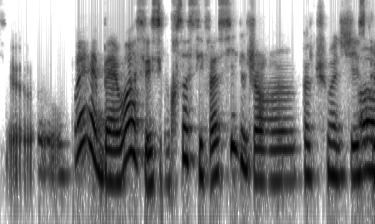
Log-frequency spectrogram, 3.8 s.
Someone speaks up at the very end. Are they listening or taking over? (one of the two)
taking over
